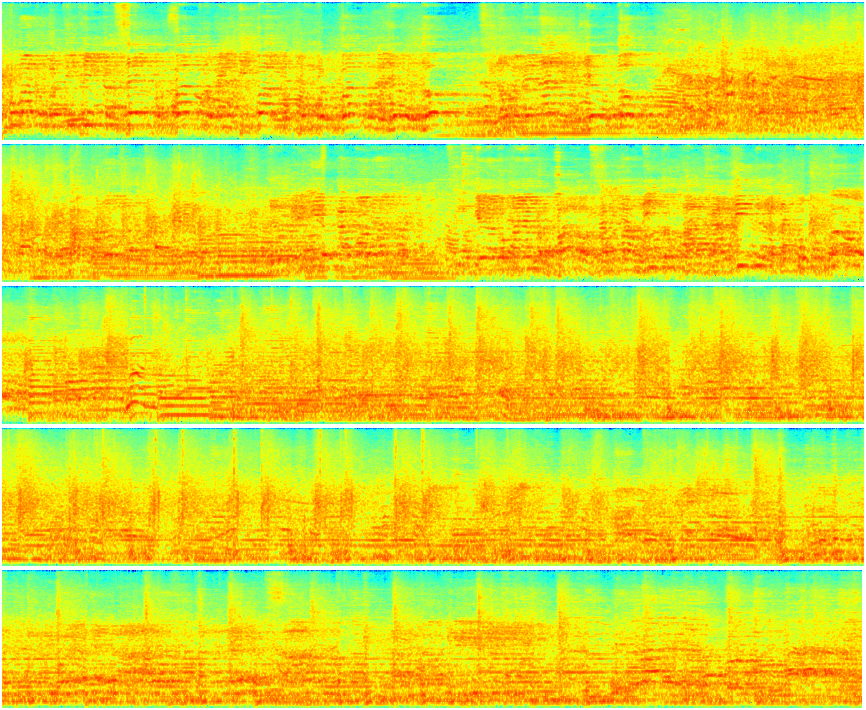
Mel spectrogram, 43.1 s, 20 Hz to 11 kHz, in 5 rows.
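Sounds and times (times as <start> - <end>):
folk group playing instruments: 17.5 - 37.0
voices singing: 18.2 - 43.0.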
